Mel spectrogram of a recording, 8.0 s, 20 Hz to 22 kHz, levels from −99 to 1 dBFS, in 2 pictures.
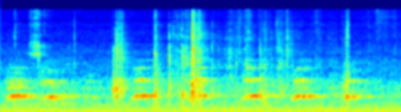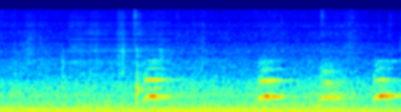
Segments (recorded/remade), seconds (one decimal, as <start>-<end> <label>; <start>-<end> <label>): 0.0-4.7 recorded; 4.7-5.7 remade; 5.7-8.0 recorded

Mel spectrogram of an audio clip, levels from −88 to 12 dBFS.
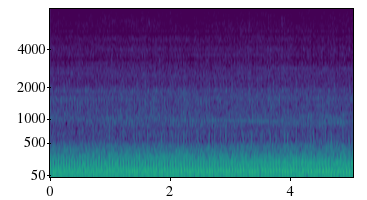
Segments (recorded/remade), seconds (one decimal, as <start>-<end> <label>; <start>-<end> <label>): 0.0-5.1 recorded

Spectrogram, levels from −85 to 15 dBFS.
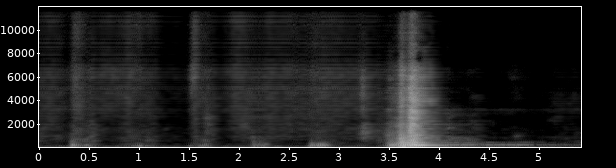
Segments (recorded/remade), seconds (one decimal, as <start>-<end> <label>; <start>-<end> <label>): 0.0-5.4 remade

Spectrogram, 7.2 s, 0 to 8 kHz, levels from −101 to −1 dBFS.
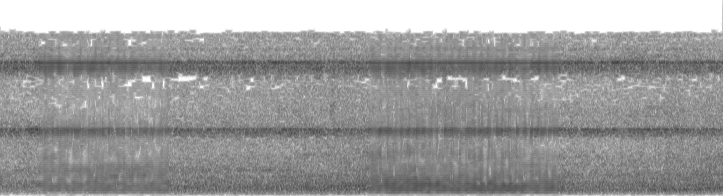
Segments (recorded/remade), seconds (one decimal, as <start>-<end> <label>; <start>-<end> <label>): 0.0-0.4 recorded; 0.4-1.7 remade; 1.7-3.7 recorded; 3.7-5.6 remade; 5.6-7.2 recorded

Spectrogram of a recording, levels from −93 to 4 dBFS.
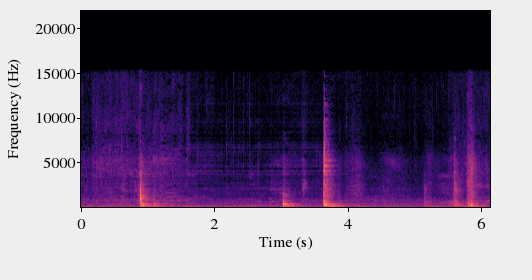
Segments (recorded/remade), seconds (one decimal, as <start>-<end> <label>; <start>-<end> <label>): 0.0-1.6 recorded; 1.6-3.6 remade; 3.6-6.1 recorded

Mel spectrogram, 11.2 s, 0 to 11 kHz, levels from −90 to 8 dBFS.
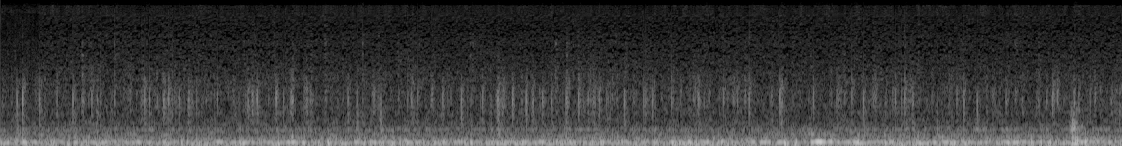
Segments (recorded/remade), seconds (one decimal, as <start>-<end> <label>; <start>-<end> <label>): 0.0-4.3 remade; 4.3-6.1 recorded; 6.1-11.2 remade

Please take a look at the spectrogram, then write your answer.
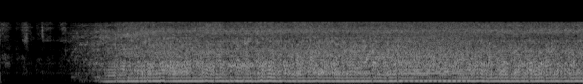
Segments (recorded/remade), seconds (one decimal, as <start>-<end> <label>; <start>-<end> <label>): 0.0-4.0 remade; 4.0-4.7 recorded; 4.7-5.8 remade

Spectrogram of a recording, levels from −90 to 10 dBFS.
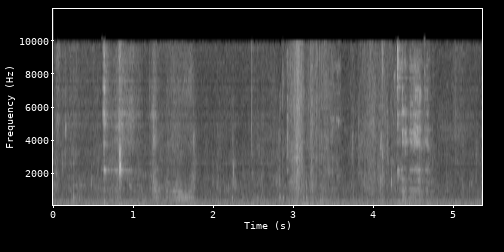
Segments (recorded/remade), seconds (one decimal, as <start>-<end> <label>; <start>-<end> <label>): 0.0-2.8 remade; 2.8-5.0 recorded; 5.0-5.4 remade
